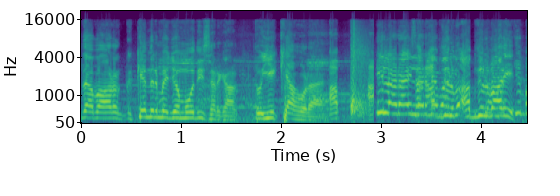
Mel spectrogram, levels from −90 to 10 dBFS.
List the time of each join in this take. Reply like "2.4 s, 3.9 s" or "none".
2.9 s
